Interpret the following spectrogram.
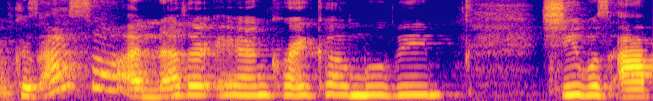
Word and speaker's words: Krakow: craig first of all i've been pronouncing erin krakow's name wrong i've been calling her cacao and i'm so sorry aaron if you see this i'm so sorry um but the aaron cracow and tyler hines film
